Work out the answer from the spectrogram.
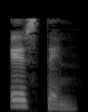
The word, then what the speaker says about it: estén: Pronounced. Estén. With a soft T. and a faint N.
